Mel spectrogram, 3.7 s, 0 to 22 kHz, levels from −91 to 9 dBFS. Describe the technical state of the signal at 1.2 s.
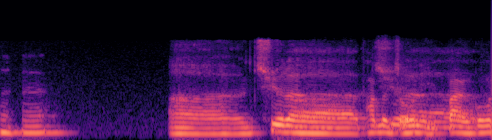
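At 1.2 s the speech is intact, with no fault at that moment, just the normal band-limited sound of a call path that carries nothing above about 8 kHz.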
